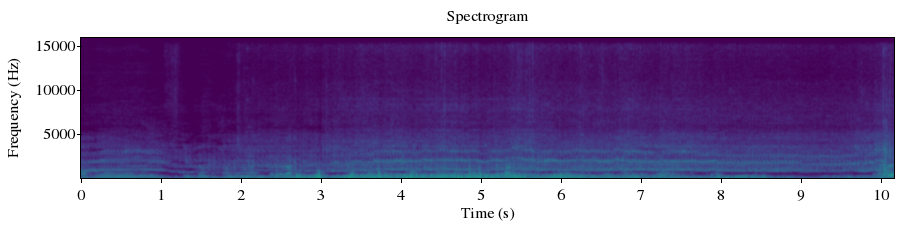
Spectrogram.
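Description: A motor vehicle running along a rough dirt track, a steady low rumble with an uneven, jolting texture.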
